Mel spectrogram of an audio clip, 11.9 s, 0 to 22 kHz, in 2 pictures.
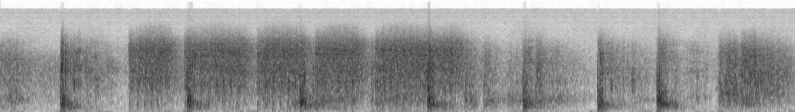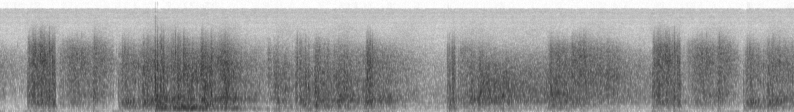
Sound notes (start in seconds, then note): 1.5 explosion booming; 6.2 guns blasting; 6.8 explosions booming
